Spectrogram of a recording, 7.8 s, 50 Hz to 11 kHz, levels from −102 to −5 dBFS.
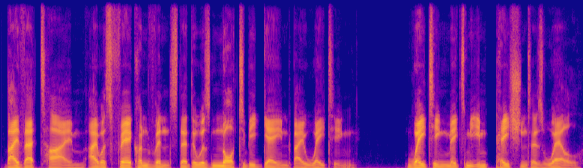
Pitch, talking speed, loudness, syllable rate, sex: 95 Hz, 170 wpm, -23 LUFS, 4.4 syllables/s, male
